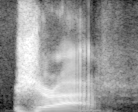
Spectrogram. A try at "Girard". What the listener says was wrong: And then the final D is silent.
